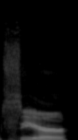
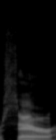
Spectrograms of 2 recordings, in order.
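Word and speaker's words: Cere: And he meets another Jedi named Seer, or Ser, how they say it two different ways, but who knows of another Jedi who had hid away a Jedi holocron.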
